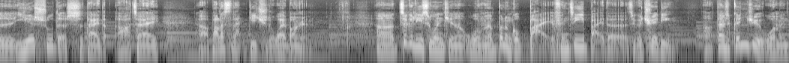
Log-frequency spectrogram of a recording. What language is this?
Chinese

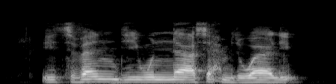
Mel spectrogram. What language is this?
Kabyle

